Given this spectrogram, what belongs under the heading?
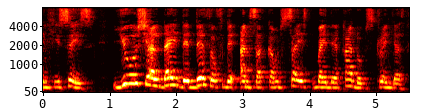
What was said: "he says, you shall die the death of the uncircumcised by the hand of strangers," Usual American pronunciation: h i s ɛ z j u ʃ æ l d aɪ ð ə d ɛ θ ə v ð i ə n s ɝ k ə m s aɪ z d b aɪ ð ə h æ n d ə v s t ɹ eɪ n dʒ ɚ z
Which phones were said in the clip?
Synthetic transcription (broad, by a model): h i s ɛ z j u ʃ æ l d aɪ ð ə d ɛ θ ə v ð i ə n s ɝ k ə m s aɪ z d b aɪ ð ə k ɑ n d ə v s t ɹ eɪ n dʒ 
